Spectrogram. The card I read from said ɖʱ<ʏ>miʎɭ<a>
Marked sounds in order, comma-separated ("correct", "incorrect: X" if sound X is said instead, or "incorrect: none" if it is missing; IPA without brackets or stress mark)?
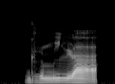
correct, correct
